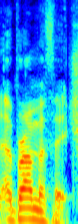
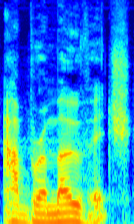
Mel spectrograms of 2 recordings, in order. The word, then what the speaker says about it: Abramovich: you know that Roman Abramovich is actually pronounced Roman Abramovich on that same note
